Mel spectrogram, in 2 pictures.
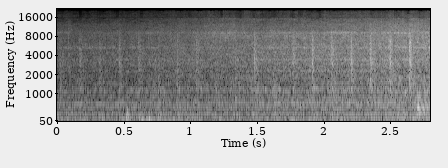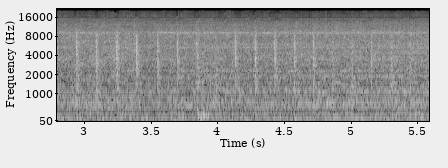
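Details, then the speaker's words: Ford F350 cherry picker truck after a hard start: sharp, light ticking at three to four per second over the idle, growing as it settles; a valve tap, engine otherwise running well. "Check the oil before you started it. She sure runs good. Got a little bit of a valve tap."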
